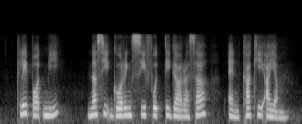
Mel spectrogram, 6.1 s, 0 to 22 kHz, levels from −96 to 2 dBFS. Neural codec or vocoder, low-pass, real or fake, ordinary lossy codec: codec, 16 kHz, 0.3 kbps, FocalCodec; none; fake; none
